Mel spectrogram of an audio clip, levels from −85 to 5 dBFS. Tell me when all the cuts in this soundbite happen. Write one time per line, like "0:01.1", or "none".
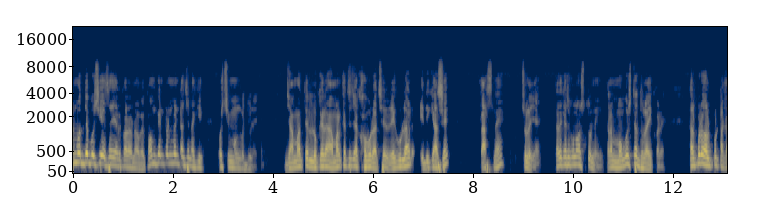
0:03.9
